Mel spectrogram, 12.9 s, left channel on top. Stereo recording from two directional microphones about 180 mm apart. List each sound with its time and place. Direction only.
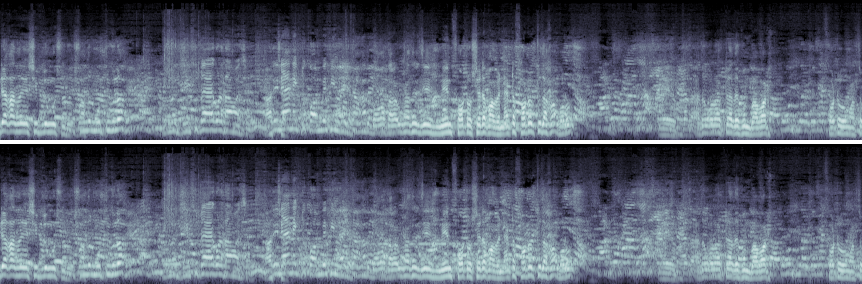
0.0 s a man's voice: 5° left (ahead or behind)
3.0 s a man's voice: centre (ahead or behind)
5.8 s speech: 15° left (ahead or behind)
7.9 s a man's voice: 10° left (ahead or behind)
10.9 s a man's voice: 10° left (ahead or behind)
